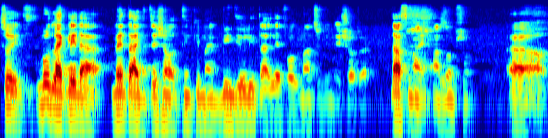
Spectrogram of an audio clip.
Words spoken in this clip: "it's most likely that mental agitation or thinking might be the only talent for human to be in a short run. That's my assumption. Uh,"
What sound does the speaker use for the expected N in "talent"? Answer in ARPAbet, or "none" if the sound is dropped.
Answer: none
